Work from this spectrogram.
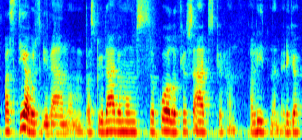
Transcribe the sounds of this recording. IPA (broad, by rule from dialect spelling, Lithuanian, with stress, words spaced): pɐs ˈtʲiɛʋʊs ɡʲɪˈʋʲæːnʊm pɐsˈkʊɪ ˈdɑːʋʲɪ mʊms ˈkuɔlˠʊkʲɪs ˈɑːtʲsʲkʲɪrɐ ɐˈlʲiːtnɐmʲɪ rʲɛɪˈkʲeːjoː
